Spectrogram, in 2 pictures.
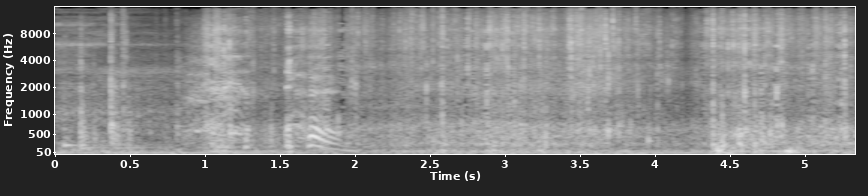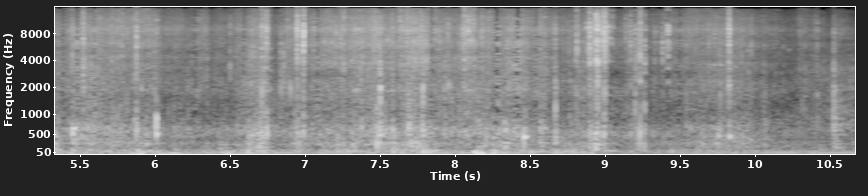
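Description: Rubbish rustles and crinkles as gloved hands rummage through it.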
